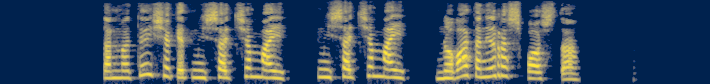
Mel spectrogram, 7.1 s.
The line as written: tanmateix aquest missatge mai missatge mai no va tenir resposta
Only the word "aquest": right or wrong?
right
